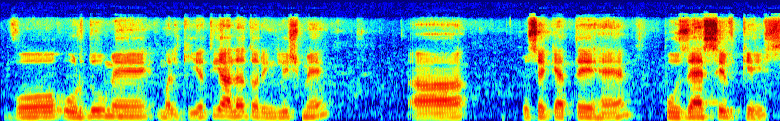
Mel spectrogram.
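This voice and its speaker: A man whose first language is Urdu, giving a slow English lesson, asking questions and answering them himself. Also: fairly high pitch, fairly bright tone, a little hiss or hum. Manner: asks questions then answers them, repeats words. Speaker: English teacher.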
